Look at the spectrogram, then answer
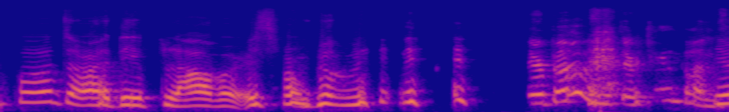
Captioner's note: laughs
